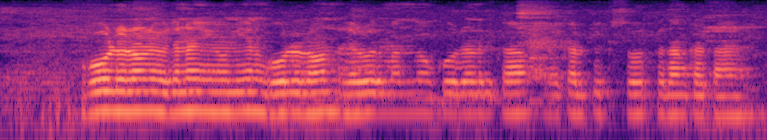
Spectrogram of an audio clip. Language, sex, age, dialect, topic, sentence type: Hindi, male, 60-100, Awadhi Bundeli, banking, statement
